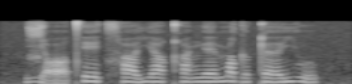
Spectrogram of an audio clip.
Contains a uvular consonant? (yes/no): yes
